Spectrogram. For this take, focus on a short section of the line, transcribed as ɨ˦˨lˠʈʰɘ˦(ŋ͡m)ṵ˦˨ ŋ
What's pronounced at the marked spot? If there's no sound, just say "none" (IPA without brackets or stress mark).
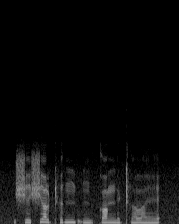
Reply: ŋ͡m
